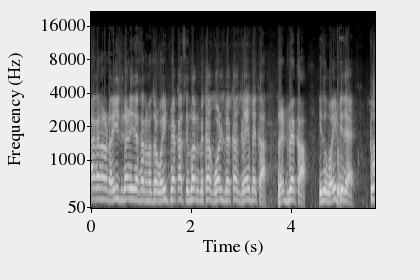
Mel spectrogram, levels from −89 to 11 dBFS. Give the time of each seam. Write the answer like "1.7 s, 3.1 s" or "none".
none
